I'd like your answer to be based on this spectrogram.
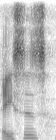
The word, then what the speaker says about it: ACEs: So today we're going to be talking about ACEs. Am I saying that correctly? – That's right. – Like mm-hmm. – ACE, like a card.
